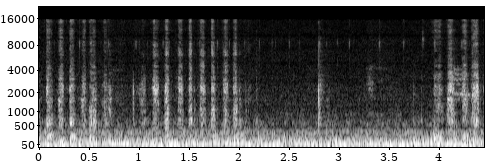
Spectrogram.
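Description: A coin scraping the coating off a scratch-off lottery ticket in quick, repeated strokes, which thin out to an odd stroke after about two seconds.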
